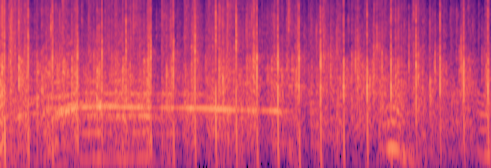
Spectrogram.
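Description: Clapping from the audience at a Dongdaemun district mayoral candidates' forum on disability policy, with sharp individual claps standing out in the applause, and a raised voice or cheer sustained over it near the start.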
